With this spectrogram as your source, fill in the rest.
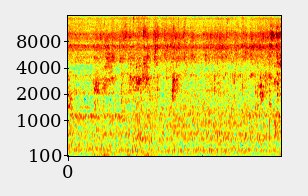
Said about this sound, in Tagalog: Tubig na.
